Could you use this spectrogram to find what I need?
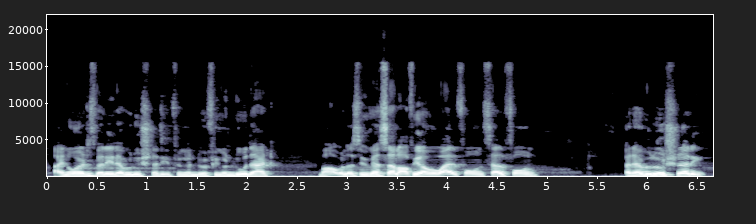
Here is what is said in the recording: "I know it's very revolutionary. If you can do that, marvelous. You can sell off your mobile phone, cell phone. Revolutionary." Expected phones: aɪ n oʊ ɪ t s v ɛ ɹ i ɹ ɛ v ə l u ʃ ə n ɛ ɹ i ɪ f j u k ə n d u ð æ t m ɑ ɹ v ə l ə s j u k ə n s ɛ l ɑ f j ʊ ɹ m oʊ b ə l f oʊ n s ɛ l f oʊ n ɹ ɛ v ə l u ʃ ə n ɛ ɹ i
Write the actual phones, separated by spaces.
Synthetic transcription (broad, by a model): aɪ n oʊ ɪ t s v ɛ ɹ i ɹ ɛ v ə l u ʃ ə n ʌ ɹ i ɪ f j u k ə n d u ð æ t m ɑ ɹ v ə l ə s j u k ə n s ɛ l ɑ f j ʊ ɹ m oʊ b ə l f oʊ n s ɛ l f oʊ n ɹ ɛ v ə l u ʃ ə n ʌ ɹ i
